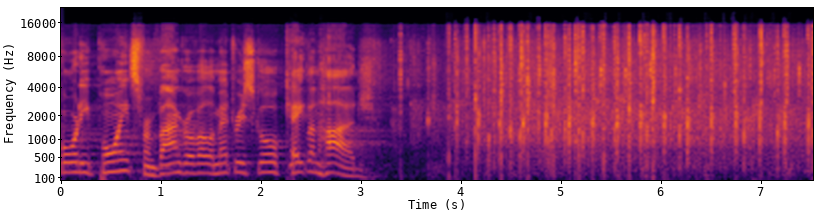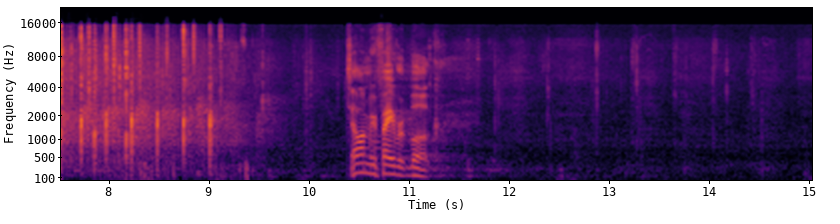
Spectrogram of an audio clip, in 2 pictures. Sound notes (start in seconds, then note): 3.3 audience applauds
